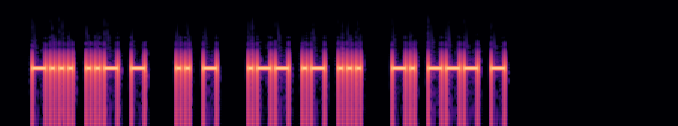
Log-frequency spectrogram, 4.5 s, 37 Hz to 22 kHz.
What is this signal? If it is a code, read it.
Morse code, heard as a keyed tone, about 40 wpm, 700 Hz. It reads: BUT IT WAS NOT
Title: Sets of 4 Words 40wpm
